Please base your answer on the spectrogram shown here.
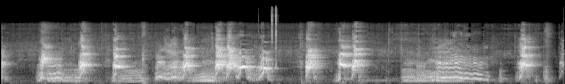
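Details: Angry Miniature Pinscher barking and growling: short harsh barks come in bursts, mixed with longer rough snarling growls, with brief pauses between outbursts.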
